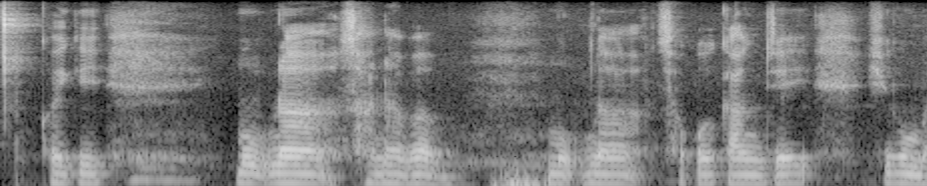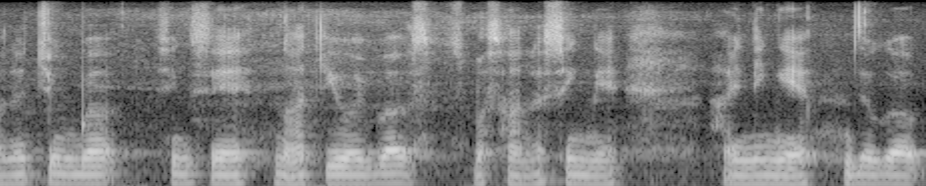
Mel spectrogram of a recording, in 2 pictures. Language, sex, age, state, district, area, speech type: Manipuri, male, 18-30, Manipur, Bishnupur, rural, spontaneous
